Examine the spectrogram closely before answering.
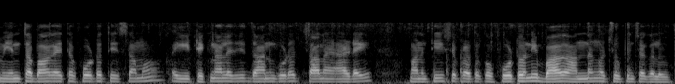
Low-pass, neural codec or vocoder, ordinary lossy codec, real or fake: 7.2 kHz; none; Opus, 16 kbps; real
